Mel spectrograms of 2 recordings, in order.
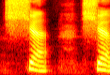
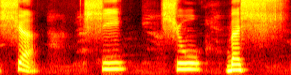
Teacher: Hati-hati terdengarnya tadi seperti sain itu makhrajnya dari tengah lidah nih dari sini sya sya kemudian sifatnya tapasyi banyak angin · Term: huruf syin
